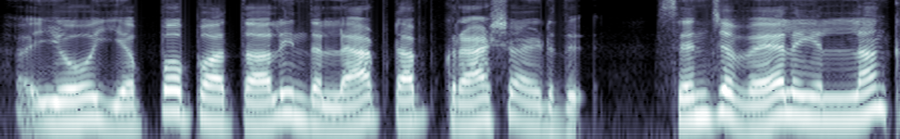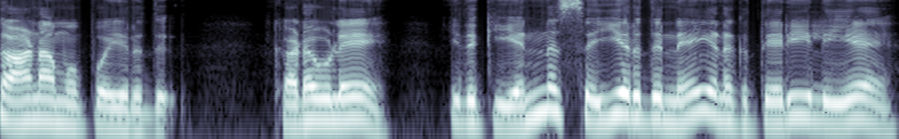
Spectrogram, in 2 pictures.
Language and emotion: Tamil, sad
